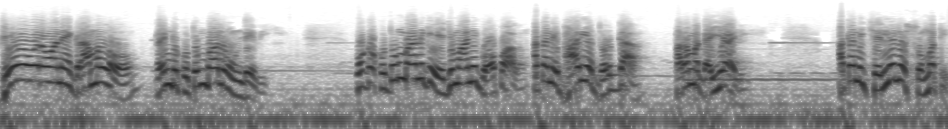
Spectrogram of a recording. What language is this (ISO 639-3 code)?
ind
